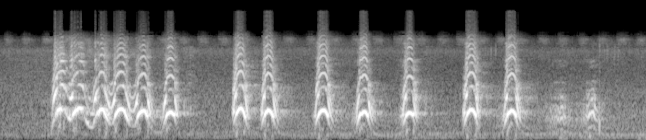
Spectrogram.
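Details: Shetland Sheepdog barking at a sign: a rapid series of sharp, high, clear barks, five close together, then evenly spaced single and paired barks, about twelve in all, ending with two softer ones.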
